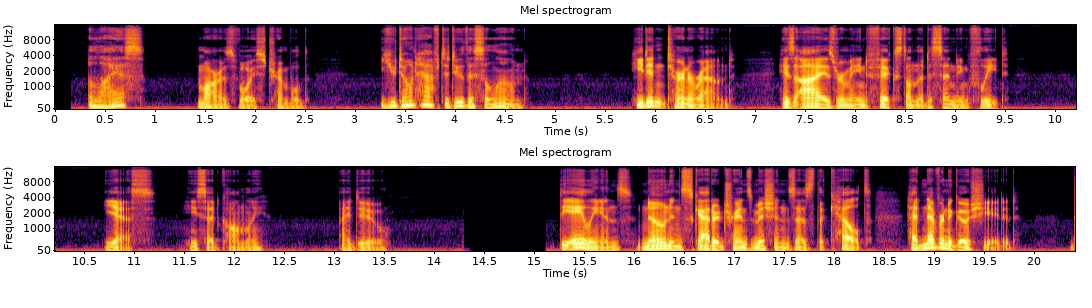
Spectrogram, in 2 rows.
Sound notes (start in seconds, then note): 14.2 pause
